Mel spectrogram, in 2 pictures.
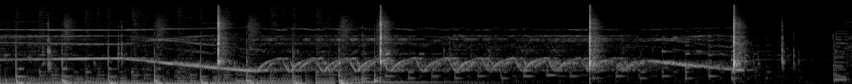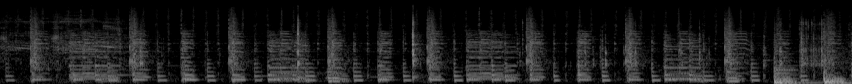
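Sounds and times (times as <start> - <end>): emergency siren wailing and yelping: 1.3 - 7.6
sharp clicks: 2.0 - 6.7, 7.3 - 10.1, 11.5 - 15.8.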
